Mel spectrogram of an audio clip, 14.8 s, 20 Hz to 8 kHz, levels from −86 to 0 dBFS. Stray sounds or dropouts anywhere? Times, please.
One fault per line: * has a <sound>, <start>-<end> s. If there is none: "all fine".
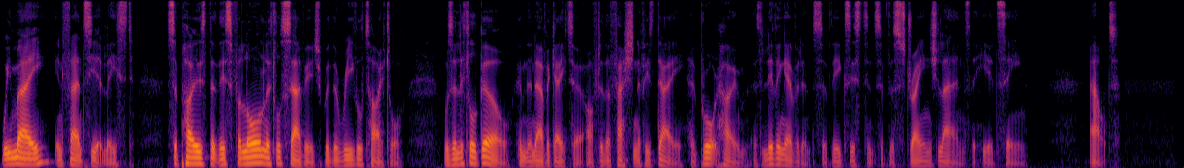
all fine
